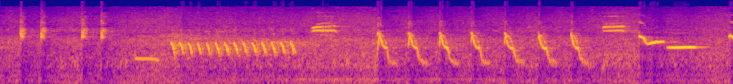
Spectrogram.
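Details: Black-winged myna lure recording: a quick series of sharp chirps, then a dense buzzy rattle, a short low whistle, and a run of about nine steeply falling clicks ending in a flat high whistle.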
